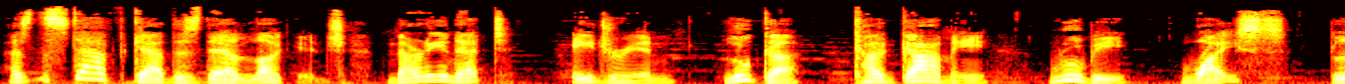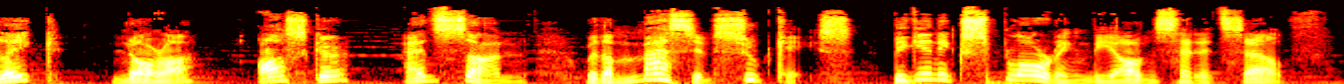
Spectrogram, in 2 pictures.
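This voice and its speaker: A man's voice: mid-range voice, very animated, measured pace, dry recording, soft background music. A man narrating an audio drama, a fussy storyteller who gets indignant when interrupted. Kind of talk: scripted narration.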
